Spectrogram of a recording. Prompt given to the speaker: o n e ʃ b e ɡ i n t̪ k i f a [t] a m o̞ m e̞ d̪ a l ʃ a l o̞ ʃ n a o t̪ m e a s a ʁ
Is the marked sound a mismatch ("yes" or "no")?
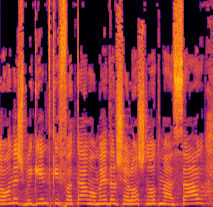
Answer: no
